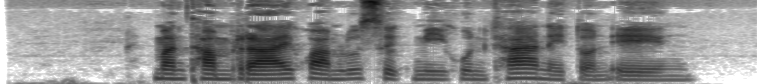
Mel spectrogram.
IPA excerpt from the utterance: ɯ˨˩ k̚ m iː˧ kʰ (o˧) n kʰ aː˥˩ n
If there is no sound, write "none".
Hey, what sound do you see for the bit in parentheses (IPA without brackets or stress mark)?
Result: u˧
